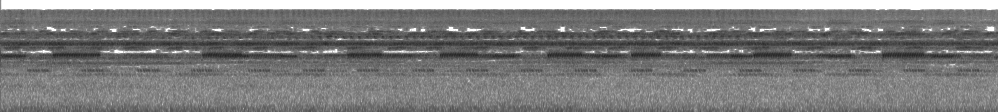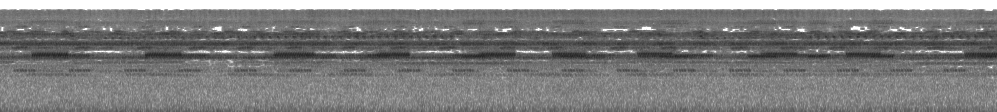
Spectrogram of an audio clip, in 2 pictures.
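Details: Crickets chirping on an evening in a peaceful park, a steady high trilling chorus layered in several bands with pulsed notes repeating about once a second, over a soft low background rumble.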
